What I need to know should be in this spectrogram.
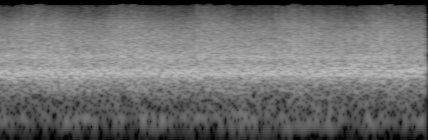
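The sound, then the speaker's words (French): Stadium crowd roaring and cheering through an improvised Mexican wave ahead of Johnny's first stadium-tour concert, a dense, unbroken wall of voices that stays loud and even throughout. “Le public ne s'y trompe pas. Une formidable holla est improvisée. On est bien dans un stade.”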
